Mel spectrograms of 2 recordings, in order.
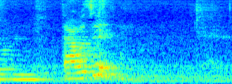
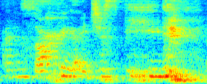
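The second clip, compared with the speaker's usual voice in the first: slow, louder, embarrassed admission; sheepish confession; 4 semitones higher, 9 dB louder, slower than usual. Retold or imitated. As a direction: confess it slowly, half laughing at yourself. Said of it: "and confessed".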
